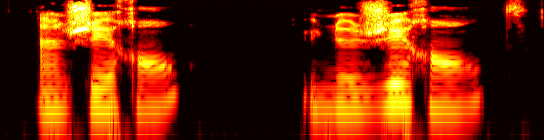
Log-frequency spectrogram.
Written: gérant, gérante

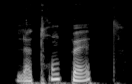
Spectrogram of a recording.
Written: trompette

